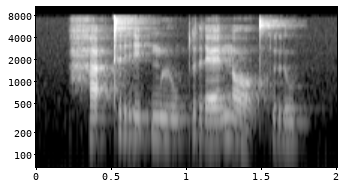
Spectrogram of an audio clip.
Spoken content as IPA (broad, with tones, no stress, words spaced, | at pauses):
ha˦˥ʔtri˥˩t̚mɯː˦˥wprɛː˦˥ nɔː˩˦ kʰru˨˩k̚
